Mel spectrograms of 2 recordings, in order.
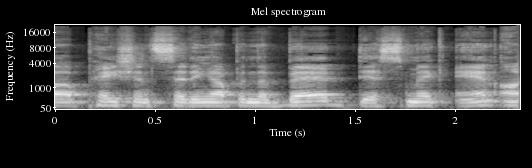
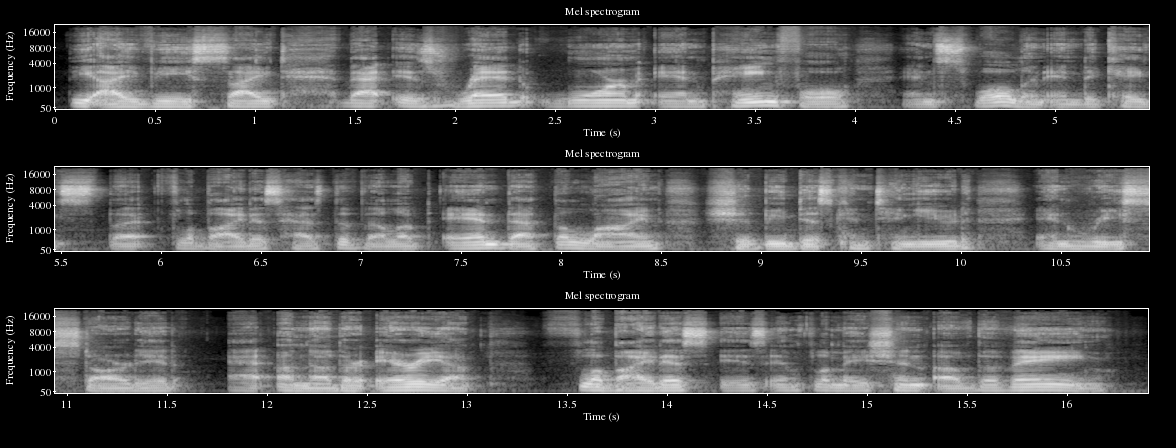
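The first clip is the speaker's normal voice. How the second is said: fake flat monotone, lower and quieter; 6 semitones lower, 3 dB quieter than usual. Jokingly reading a quiz answer explanation aloud, in a fake monotone. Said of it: "I'm about to read this answer monotone".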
